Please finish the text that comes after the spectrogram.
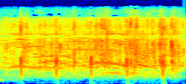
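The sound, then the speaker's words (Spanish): A church audience applauds for the Lord at the preacher's call, a steady wash of many hands with sharper claps recurring at a regular beat, fairly loud throughout, with faint voices mixed in. “Al Señor ese aplauso, déselo fuerte.”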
